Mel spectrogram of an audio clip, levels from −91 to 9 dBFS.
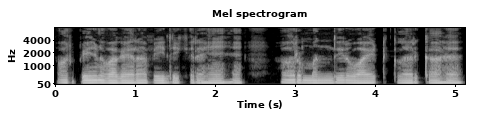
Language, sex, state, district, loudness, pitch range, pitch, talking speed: Hindi, male, Jharkhand, Palamu, -18 LUFS, 105-110 Hz, 110 Hz, 150 wpm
